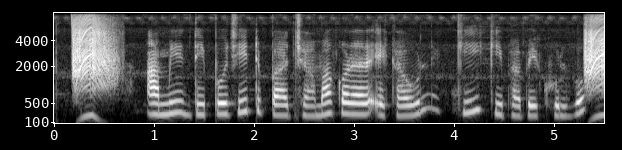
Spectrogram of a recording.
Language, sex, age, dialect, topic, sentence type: Bengali, female, 18-24, Rajbangshi, banking, question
